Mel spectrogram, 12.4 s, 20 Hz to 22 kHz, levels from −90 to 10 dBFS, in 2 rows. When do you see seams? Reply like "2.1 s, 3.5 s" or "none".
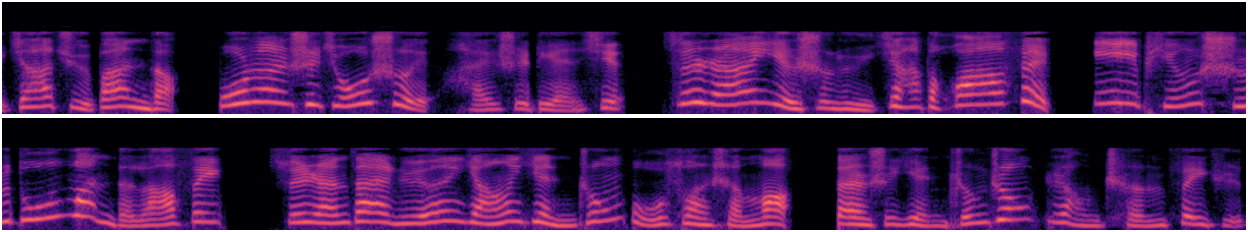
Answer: none

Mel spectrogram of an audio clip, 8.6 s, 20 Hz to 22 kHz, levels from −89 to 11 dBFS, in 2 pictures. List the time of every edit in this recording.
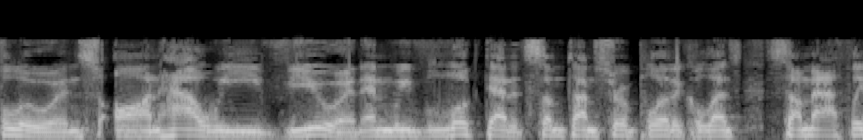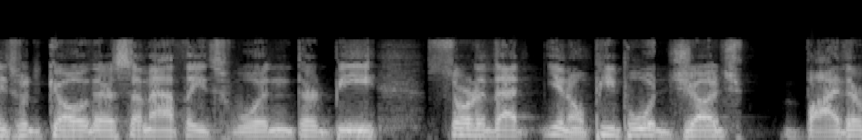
3.8 s

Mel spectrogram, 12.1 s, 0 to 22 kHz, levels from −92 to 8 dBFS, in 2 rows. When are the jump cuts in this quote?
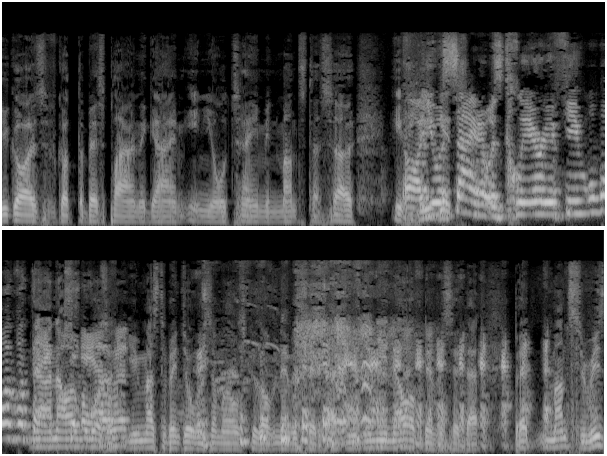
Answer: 6.8 s

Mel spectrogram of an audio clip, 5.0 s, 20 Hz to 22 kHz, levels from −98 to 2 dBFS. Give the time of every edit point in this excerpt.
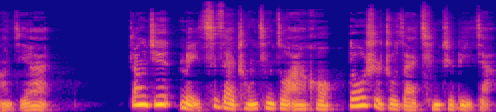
1.2 s, 3.4 s

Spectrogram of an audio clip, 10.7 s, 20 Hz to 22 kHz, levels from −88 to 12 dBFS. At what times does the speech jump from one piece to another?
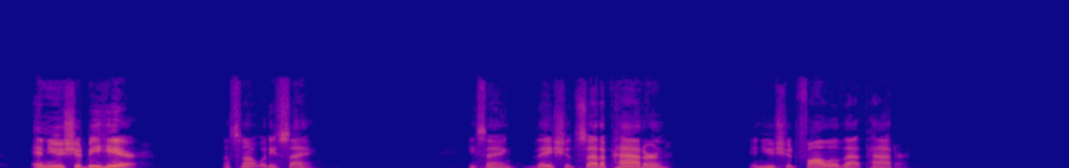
none

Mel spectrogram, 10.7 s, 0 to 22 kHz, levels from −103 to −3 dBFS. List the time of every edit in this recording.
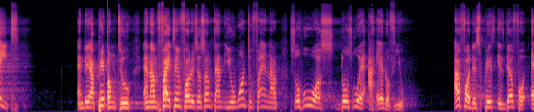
none

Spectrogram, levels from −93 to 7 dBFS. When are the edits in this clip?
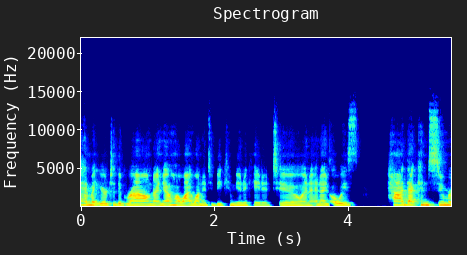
3.7 s

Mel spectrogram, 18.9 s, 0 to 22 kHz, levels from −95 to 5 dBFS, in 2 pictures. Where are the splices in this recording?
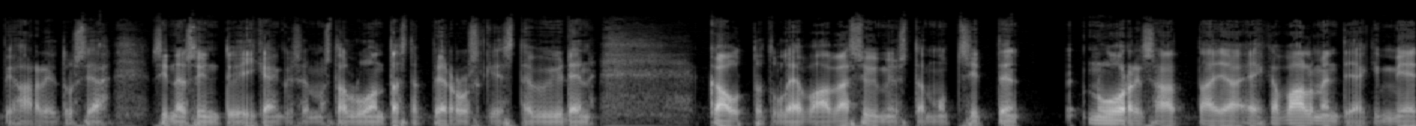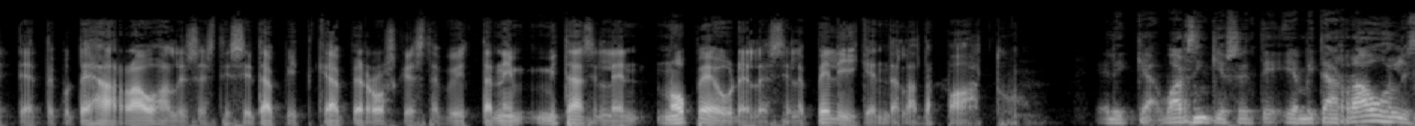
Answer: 7.2 s, 16.6 s

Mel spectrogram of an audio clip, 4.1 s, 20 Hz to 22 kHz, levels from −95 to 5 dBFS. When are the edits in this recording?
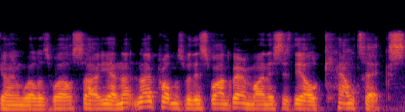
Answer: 2.3 s

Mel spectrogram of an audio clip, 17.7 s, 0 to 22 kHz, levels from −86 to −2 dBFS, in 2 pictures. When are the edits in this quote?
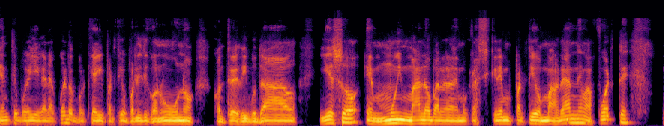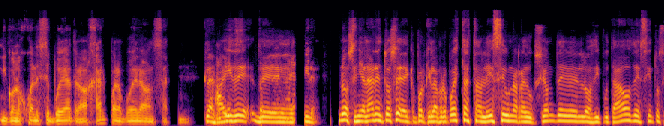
12.8 s

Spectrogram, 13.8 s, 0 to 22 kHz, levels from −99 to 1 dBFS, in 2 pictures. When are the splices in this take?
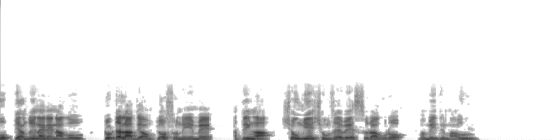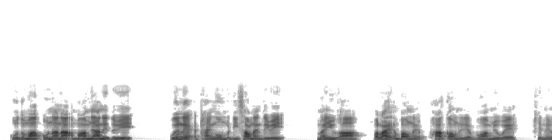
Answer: none

